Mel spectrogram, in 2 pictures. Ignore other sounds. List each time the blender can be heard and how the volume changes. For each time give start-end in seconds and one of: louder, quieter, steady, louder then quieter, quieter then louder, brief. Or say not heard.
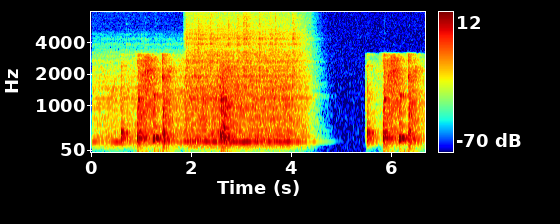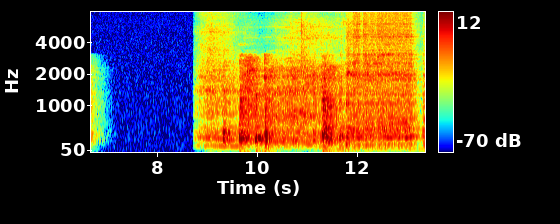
0.0-4.4 louder
8.8-13.3 louder.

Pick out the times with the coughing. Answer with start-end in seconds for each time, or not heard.
0.6-2.9, 5.5-6.7, 9.3-11.7.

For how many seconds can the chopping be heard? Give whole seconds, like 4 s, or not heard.
not heard.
